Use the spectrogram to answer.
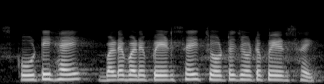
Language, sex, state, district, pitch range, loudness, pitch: Hindi, female, Haryana, Charkhi Dadri, 210-235 Hz, -16 LUFS, 215 Hz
